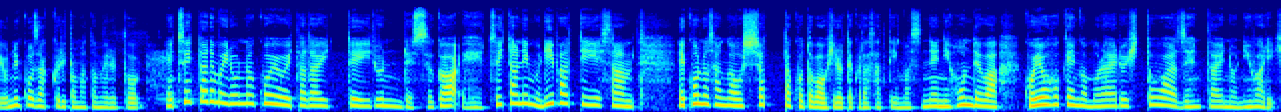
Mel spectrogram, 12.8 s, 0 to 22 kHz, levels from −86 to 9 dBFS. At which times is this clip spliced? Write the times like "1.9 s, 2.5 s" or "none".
6.7 s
